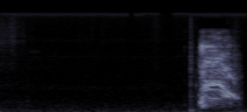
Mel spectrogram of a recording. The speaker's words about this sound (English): Yeah, a cough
